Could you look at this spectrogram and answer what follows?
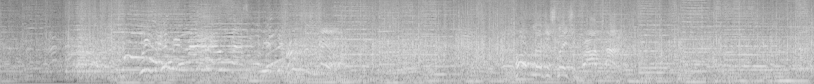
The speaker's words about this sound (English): Bruiser's Bill. Bruiser's Bill. Bruiser's Bill. A standing ovation.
